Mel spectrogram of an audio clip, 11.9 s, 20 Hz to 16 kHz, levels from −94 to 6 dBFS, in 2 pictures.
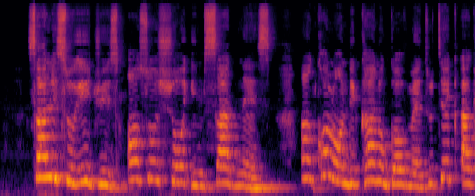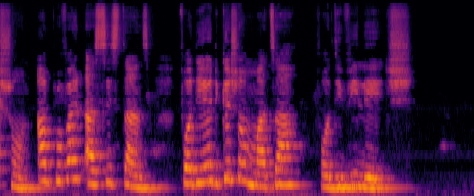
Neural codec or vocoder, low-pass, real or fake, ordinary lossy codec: vocoder, 44.1 kHz, 128 mel bands every 256 samples, BigVGAN v2; 14.4 kHz; fake; none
